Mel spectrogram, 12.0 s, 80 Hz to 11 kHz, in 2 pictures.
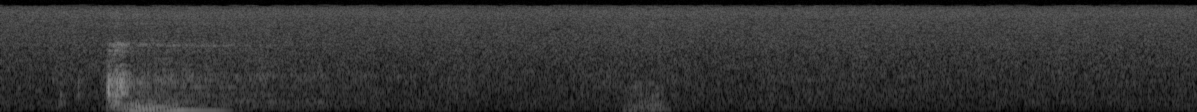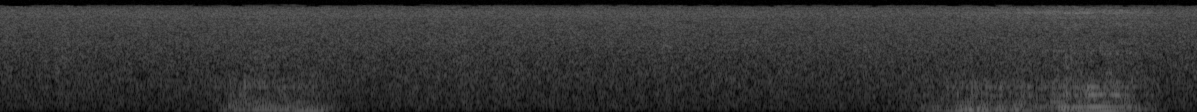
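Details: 15-year-old male (brother), 5'10", 156 lbs, asleep: low rumbling snores recurring every few seconds against quiet room noise; ordinary snoring.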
